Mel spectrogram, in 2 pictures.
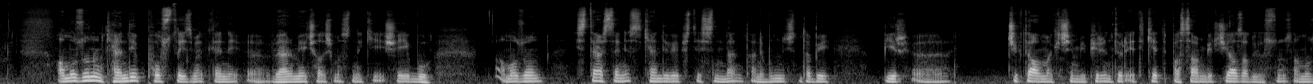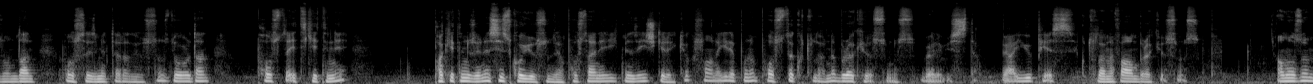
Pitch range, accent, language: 125-155 Hz, native, Turkish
